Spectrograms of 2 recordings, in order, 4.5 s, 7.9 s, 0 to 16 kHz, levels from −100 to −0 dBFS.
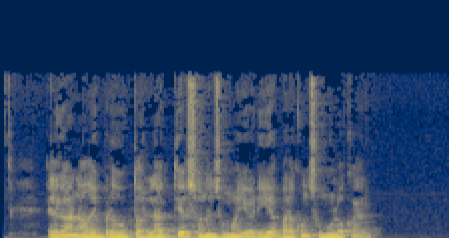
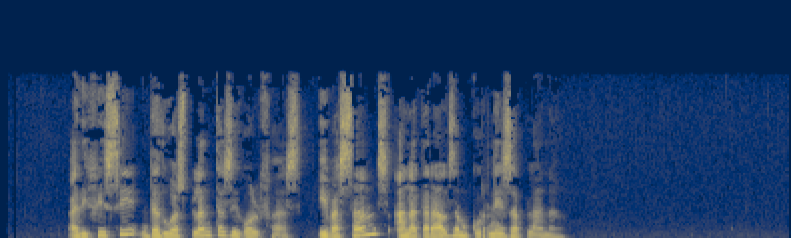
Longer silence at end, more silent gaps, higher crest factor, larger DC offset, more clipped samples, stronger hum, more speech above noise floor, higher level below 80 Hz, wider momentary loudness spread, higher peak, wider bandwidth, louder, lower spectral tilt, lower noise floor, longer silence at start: second, 0.8 s vs 2.3 s; neither; second, 14 dB vs 20 dB; neither; neither; neither; first, 52 dB vs 48 dB; first, -50 dBFS vs -76 dBFS; about the same, 6 LU vs 8 LU; about the same, -6 dBFS vs -6 dBFS; about the same, 11.5 kHz vs 11.5 kHz; first, -18 LUFS vs -24 LUFS; first, -7 dB/octave vs -4 dB/octave; about the same, -69 dBFS vs -72 dBFS; second, 0.5 s vs 0.7 s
